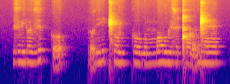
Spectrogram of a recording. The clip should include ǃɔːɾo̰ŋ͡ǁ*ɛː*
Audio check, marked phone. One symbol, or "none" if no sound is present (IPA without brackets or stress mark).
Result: ɛː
